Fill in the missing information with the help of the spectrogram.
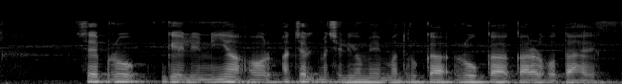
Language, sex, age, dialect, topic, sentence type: Hindi, male, 18-24, Awadhi Bundeli, agriculture, statement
